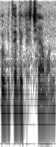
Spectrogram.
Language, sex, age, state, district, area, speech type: Bengali, male, 30-45, West Bengal, Dakshin Dinajpur, urban, spontaneous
